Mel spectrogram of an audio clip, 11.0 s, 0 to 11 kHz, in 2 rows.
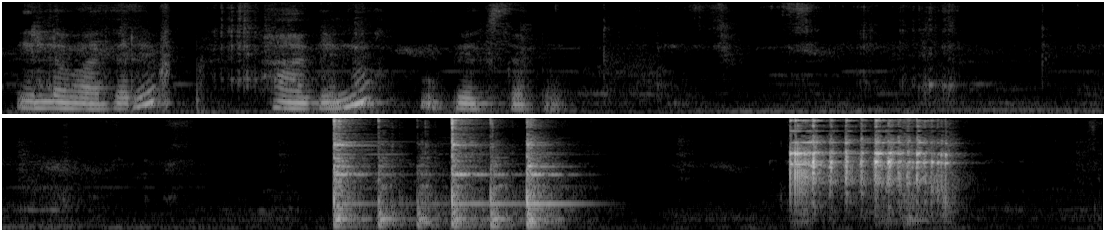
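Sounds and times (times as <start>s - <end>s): faint room noise: 0.0s - 11.0s
metal utensil clinking on pot: 7.2s - 8.5s.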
